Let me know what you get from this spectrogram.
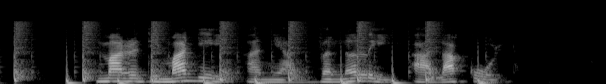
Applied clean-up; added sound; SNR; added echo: none; Drum kit; 6 dB; none.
